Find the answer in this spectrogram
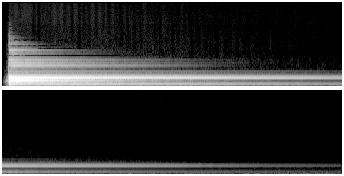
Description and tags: C, on a nylon strung guitar. belongs to samplepack "Notes on nylon guitar".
